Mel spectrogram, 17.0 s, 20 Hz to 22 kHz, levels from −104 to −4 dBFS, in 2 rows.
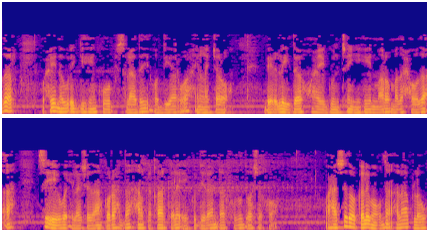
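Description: From start to finish the speech carries heavy MP3 compression. Nothing is heard above 6.6 kHz, so s sounds lose their edge. The encoder has likely run short of bits, at a rate that fits about 24 kbps. It drops the treble at a fixed cut-off. It also zeroes weak frequency lines, which flicker on and off between frames. The result sounds watery and swirly. Consonant attacks smear.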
